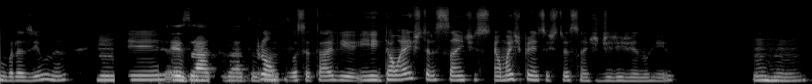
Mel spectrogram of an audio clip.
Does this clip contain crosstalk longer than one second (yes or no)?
no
